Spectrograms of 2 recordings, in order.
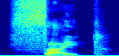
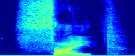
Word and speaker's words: scythe: So if you will go and you will click on this word here, it pronounces it as scythe, scythe.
